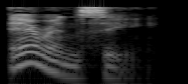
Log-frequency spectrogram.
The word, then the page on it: errancy: British English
